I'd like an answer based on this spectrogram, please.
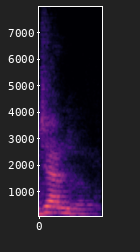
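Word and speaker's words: general: परंतु म्हणताना तो शब्द म्हणताना त्यातला जो ई आहे ना तो म्हणायचा नसतो डायरेक्टली जनरल, जनरल.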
